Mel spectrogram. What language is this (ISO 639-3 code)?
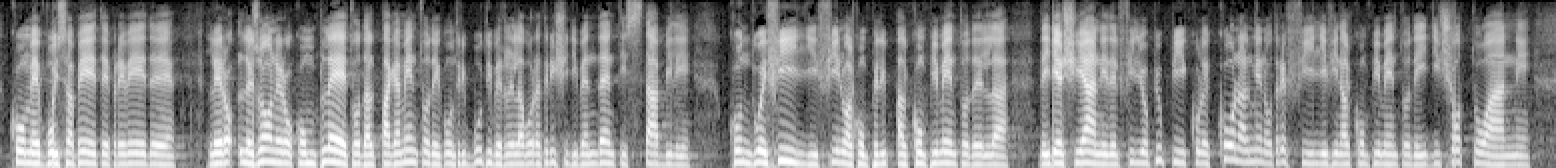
ita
